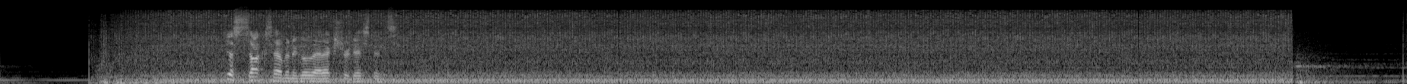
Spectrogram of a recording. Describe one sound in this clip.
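A small boat's motor hums steadily.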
